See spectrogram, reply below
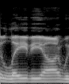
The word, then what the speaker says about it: Le'Veon: It's actually Le'Veon. We've been going back and forth. Is it Le'Veon? Is it Le'Veon? The listeners had the last laugh when it came to our pronunciation of Le'Veon Bell. It's actually lay, not le.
